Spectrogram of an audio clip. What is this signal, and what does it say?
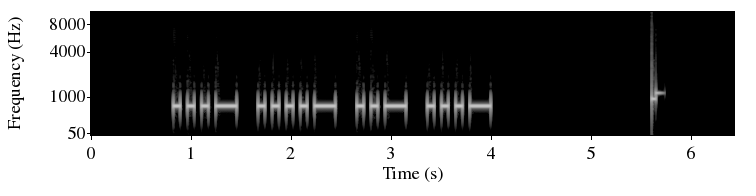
Morse code, heard as a keyed tone, about 17 wpm, 700 Hz. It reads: V4UV
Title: Four Challenging Letter-Number Combinations 17wpm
